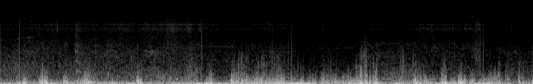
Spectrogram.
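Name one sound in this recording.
A mountain bike rattles and bumps quickly over a dirt trail.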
